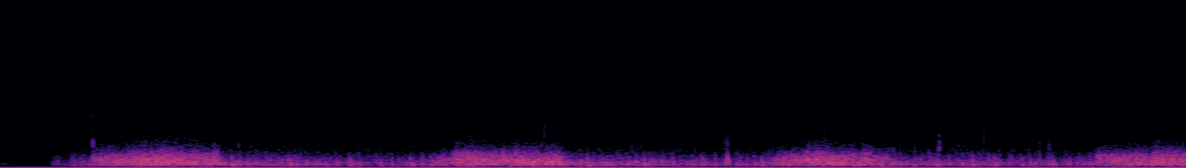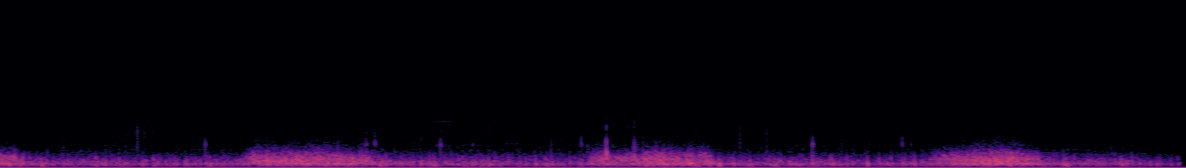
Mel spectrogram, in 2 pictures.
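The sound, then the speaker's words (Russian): Laryngotracheal breathing heard through a stethoscope: about seven steady, evenly spaced breath cycles, each a coarse, rushing low noise over a muffled background, with no talking. “Таким образом, ларинготрахеальное дыхание представляет собой более грубый по тембру и высокочастотный шум, причем продолжительность выдоха превышает длину вдоха.”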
